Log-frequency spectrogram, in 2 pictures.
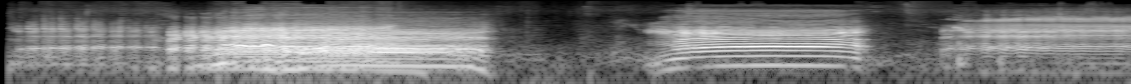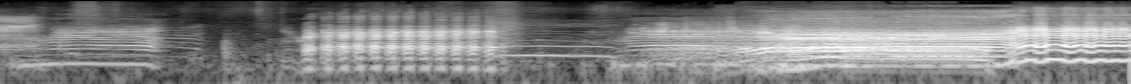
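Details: Sheep bleating in five separate calls: a long harsh opening bleat, two shorter quavering ones in the middle, a brief tremulous cry, then a long loud strained bleat to finish, with short silences between.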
